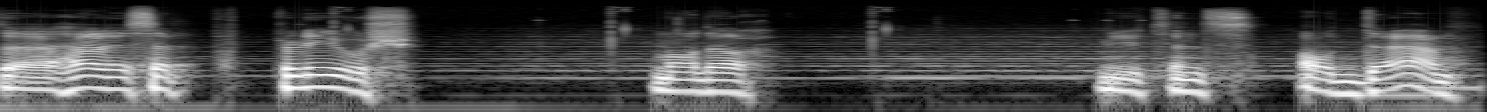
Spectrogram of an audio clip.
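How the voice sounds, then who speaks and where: A man's voice: mid-range voice, extremely slow, gravelly, pauses often, a little mellow, soft background music. A man with an Austrian accent, a native German speaker, giving casual muttering commentary as he plays a game. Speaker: gaming streamer. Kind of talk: casual let's play commentary.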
